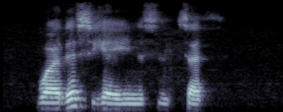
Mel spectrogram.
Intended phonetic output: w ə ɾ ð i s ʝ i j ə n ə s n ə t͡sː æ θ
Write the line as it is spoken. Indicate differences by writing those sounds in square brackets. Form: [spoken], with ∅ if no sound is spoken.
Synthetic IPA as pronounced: w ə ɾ ð [æ] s ʝ [æ] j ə n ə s n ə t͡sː æ θ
